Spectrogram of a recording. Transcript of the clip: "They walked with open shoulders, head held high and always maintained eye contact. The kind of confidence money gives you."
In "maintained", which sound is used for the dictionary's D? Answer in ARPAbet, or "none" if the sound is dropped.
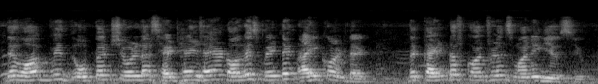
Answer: none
